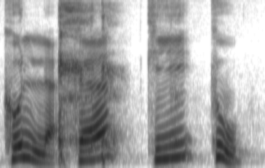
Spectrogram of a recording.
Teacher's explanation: Angin kaf dijaga, dia ada seperti angin tapi tidak terlalu banyak juga tidak terlalu sedikit.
